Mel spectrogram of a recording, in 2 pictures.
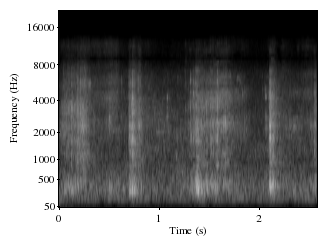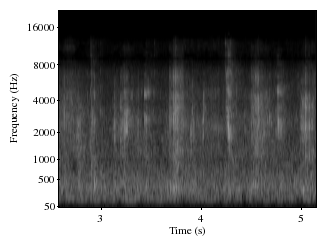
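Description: Close, crisp crunching bites and chewing of toast topped with sardines, tomato, garlic and olive oil, with a few sharp crunches and softer rhythmic chewing between them, alone.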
